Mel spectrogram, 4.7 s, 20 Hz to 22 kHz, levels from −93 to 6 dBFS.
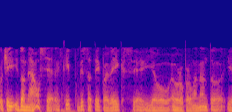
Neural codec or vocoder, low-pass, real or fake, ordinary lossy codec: none; 14.4 kHz; real; AAC, 16 kbps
